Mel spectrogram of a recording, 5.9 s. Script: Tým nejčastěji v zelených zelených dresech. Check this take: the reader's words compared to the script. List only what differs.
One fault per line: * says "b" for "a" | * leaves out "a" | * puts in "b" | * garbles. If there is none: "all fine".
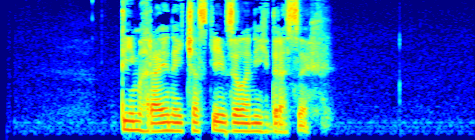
* puts in "hraje"
* leaves out "zelených"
